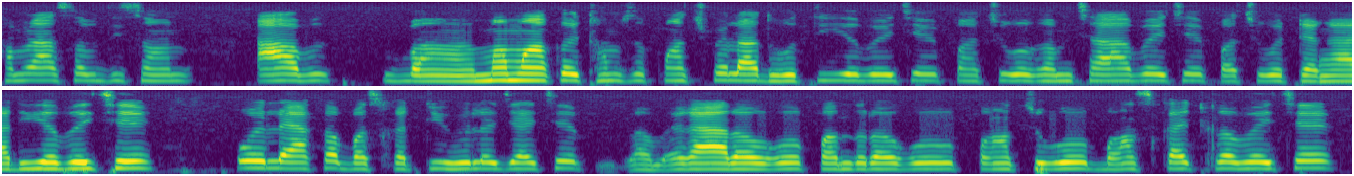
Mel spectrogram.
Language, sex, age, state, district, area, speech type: Maithili, female, 45-60, Bihar, Darbhanga, rural, spontaneous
